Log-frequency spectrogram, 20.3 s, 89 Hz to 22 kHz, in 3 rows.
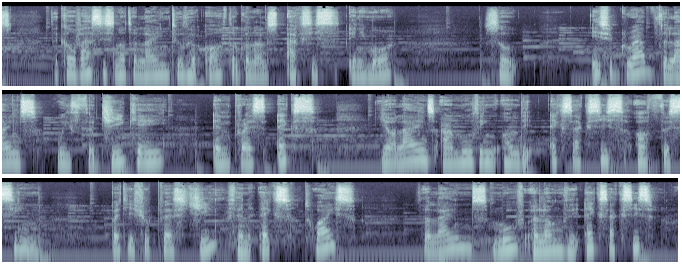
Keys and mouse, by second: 1.2 g, 2.2 drag, 2.4-3.4 middle drag, 5.1-5.8 middle drag, 6.2 g, 7.5 x, 11.0-12.4 middle drag, 12.8 ctrl+z, 13.2 ctrl+z, 13.9-14.5 middle drag, 15.1 g, 15.4 x, 16.0 x.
